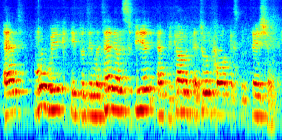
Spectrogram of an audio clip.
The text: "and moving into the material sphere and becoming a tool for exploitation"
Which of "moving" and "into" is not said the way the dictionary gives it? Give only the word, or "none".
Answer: moving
